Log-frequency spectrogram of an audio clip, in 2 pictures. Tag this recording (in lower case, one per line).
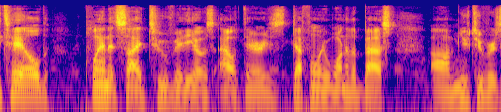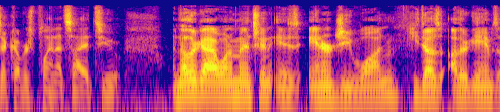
speech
